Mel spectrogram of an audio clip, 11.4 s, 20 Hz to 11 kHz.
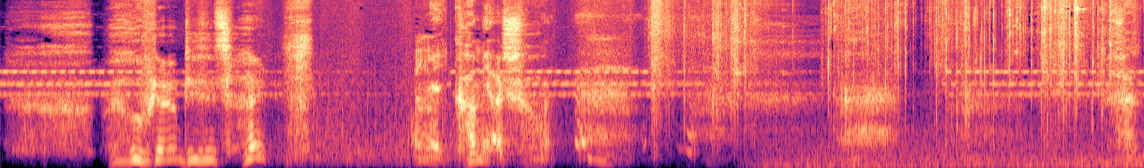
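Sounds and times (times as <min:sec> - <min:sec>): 
speech: 0:01.1 - 0:03.0, 0:04.2 - 0:06.2
glass breaking and crunching: 0:06.4 - 0:11.4.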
